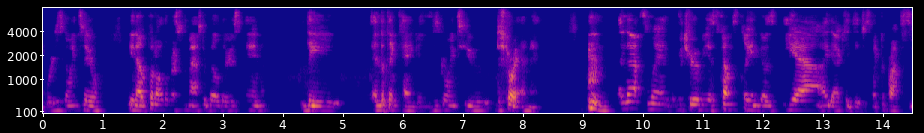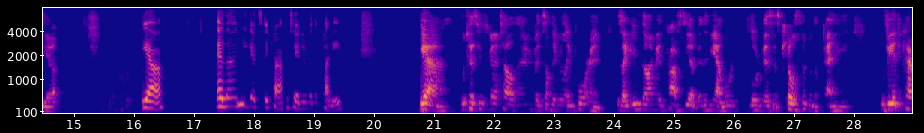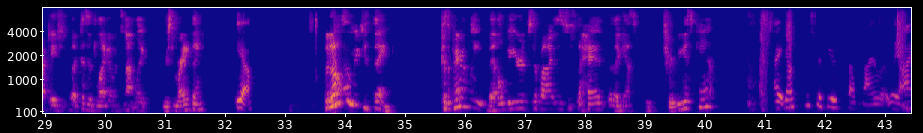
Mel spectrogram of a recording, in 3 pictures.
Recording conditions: poor sound quality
